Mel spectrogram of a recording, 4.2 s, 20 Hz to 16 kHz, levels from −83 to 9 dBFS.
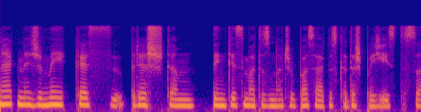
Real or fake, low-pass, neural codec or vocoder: fake; 7.2 kHz; codec, 16 kHz, 0.5 kbps, FunCodec, trained on LibriTTS, 25 frames a second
